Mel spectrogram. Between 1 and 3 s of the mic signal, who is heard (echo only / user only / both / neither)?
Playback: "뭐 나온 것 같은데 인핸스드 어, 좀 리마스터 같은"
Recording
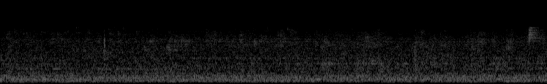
neither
